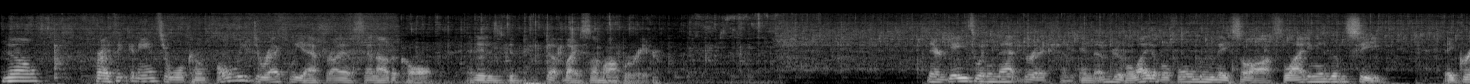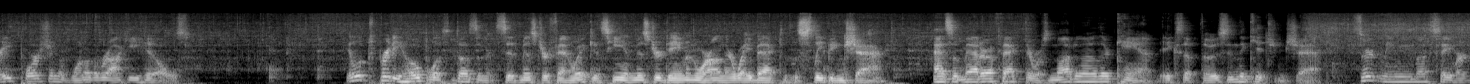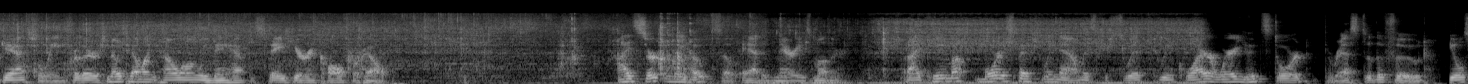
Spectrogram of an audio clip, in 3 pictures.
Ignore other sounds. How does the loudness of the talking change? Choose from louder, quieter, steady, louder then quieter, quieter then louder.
louder then quieter.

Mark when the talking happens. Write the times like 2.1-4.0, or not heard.
0.0-6.8, 9.2-16.7, 18.1-33.5, 35.5-44.0.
